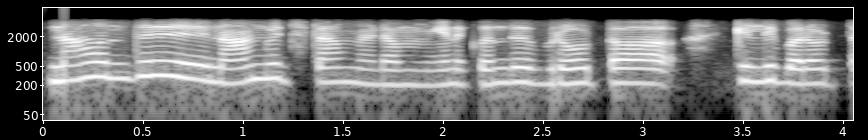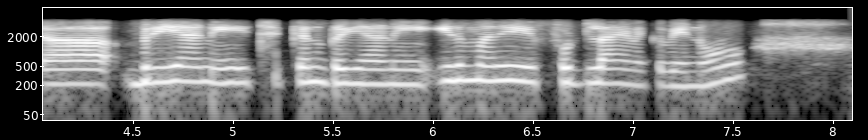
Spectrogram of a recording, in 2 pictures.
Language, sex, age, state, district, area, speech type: Tamil, female, 30-45, Tamil Nadu, Tiruvarur, rural, conversation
